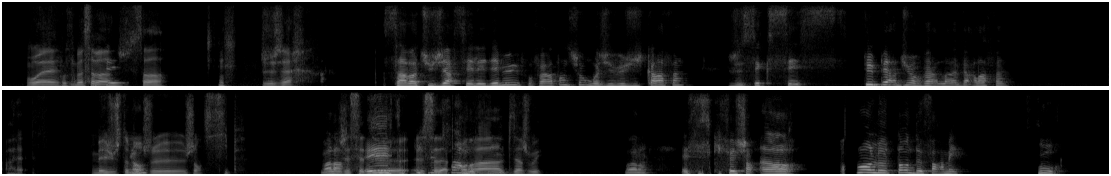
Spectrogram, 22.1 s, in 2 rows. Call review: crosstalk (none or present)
present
